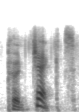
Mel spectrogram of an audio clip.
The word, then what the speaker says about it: project: syllable acts you see whereas when it's the noun it's a project so there when is the noun the emphasis is on the first syllable rather than on the second syllable can you see that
